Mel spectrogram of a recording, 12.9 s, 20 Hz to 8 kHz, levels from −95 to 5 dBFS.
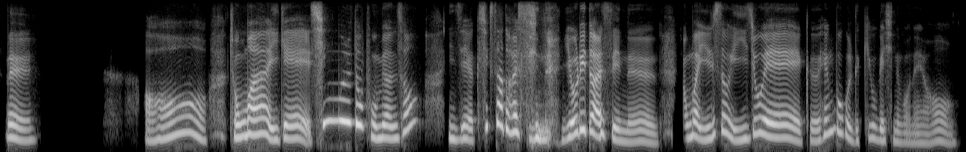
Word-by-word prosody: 네. 180 -5 -2 1.5
아. 220 - -3 0.3
정말 260 +4 +4
이게 200 +2 0
식물도 480 -3 +4
보면서 215 - -1 0.4
인제 190 -2 -3
식사도 395 -2 +2
할 305 0 +4
수 200 - -9
있는 - - 0 0.2
요리도 305 +7 +4
할 - - +6
수 210 - -6
있는 155 -4 -6 0.3
정말 220 +2 0
일석이조의 215 - -1
그 165 -1 -8
행복을 275 - -5
느끼고 195 +5 -12
계시는 165 -3 -10
거네요. 140 +1 -15
210 Hz, 225 characters per minute, -21 LUFS, 175-275 Hz, 1.5 s, 할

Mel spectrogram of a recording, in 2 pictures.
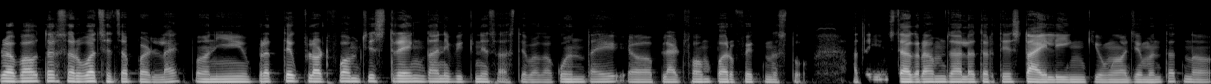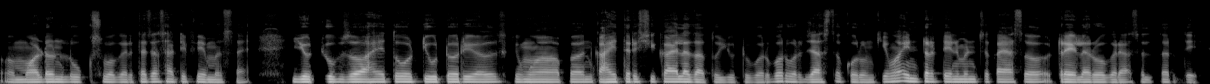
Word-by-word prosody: प्रभाव 145 +1 +6
तर 150 -1 +4
सर्वच 140 0 +4
ह्याचा 130 0 +1
पडला 115 -1 -1
आहे. 130 +2 -2 0.3
आणि 125 +1 +3
प्रत्येक 135 +3 +3
प्लॅटफॉर्मची 140 0 +2
स्ट्रेंग्थ 135 0 +2
आणि 130 0 +2
वीकनेस 125 0 -3
असते 115 +1 -7
बघा. 110 -1 -6
कोणताही 120 +1 -1
अ, 115 -1 -1
प्लॅटफॉर्म 115 +1 -1
परफेक्ट 120 0 0
नसतो. 110 -1 -6 0.5
आता - - -8
Instagram 125 +2 +3
झालं 120 -1 +3
तर 120 -1 +1
ते 125 0 +1
स्टायलिंग 115 -2 +3
किंवा 110 -1 -1
जे 115 - -2
म्हणतात 115 +5 -3
ना 110 -3 -3
अ, 115 - -5
मॉडर्न 115 +2 +1
लुक्स 115 +1 -6
वगैरे 115 -1 -2
त्याच्यासाठी 125 0 -2
फेमस 110 -3 -2
आहे. 100 +2 -8 0.6
YouTube 120 0 +1
जो 120 +1 +3
आहे 120 0 +2
तो 125 -1 +4
ट्युटोरियल्स 120 0 +1
किंवा 115 -1 0
आपण 115 +1 -2
काहीतरी 120 +2 +1
शिकायला 125 0 +2
जातो 110 -1 -2
YouTubeवर. 105 0 -7
बरोबर, 130 -4 -2
जास्त 115 +4 -3
करून 110 -1 -3
किंवा 130 +4 -1
एंटरटेनमेंटचं 125 -3 0
काही 120 -1 +1
असं 115 0 -2
अ, - - -8
ट्रेलर 115 -1 +3
वगैरे 110 0 -1
असेल 110 0 -8
तर 110 -2 -6
ते. 105 -1 -7
120 Hz, 150 wpm, -24 LUFS, 115-125 Hz, 0.6 s, प्रभाव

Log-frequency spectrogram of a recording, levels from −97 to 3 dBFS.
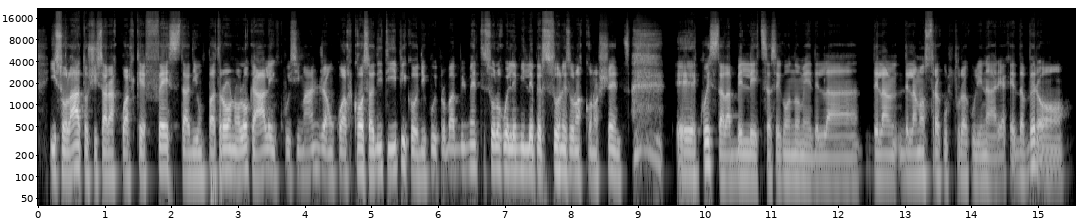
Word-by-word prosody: isolato 120 +3 +5
ci 110 0 -4
sarà 110 0 +3
qualche 110 -1 0
festa 125 0 +3
di 110 +1 -4
un 110 -1 -5
patrono 120 +2 +3
locale 125 0 +4
in 115 -2 -6
cui 110 0 -12
si 110 - -7
mangia 125 +3 -3
un 110 -1 -8
qualcosa 115 +2 +3
di 125 +2 -2
tipico, 125 -2 -1
di 110 +1 -4
cui 115 +1 -6
probabilmente 125 +4 -5
solo 130 -1 +1
quelle 125 -1 +3
1000 125 0 +2
persone 125 +1 +2
sono 115 0 0
a 115 - -1
conoscenza. 110 0 -3 0.7
È 110 -1 0
questa 150 -3 +2
la 100 0 +1
bellezza 100 -1 -2
secondo 100 +1 -5
me 95 -1 -5
della 95 0 -6
della 105 -5 0
n 100 - -9
della 105 0 -1
nostra 110 -1 -3
cultura 100 0 -8
culinaria, 95 -1 -7
che - - -6
è - - -7
davvero - - -2
110 Hz, 165 wpm, -24 LUFS, 105-125 Hz, 0.7 s, isolato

